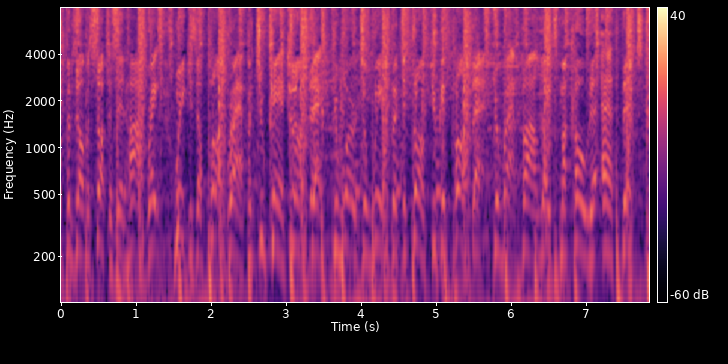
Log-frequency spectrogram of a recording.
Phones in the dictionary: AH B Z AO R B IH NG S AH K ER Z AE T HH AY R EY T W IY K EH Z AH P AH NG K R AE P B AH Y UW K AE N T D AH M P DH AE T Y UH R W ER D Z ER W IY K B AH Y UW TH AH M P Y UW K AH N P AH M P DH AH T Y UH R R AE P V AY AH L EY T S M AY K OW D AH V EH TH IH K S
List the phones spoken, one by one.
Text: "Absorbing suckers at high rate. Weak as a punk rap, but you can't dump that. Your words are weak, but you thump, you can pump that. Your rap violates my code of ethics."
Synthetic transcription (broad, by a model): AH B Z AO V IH S AH K ER Z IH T HH AY R EY T W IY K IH Z AH P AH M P R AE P B AH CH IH K AE N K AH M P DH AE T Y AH R W ER D Z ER W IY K B AH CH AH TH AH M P Y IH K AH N P AH M P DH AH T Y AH R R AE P V AY AH L EY T S M AY K OW D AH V EH TH IH K S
